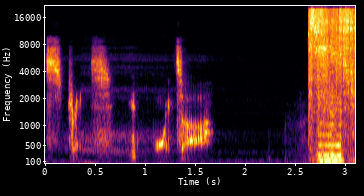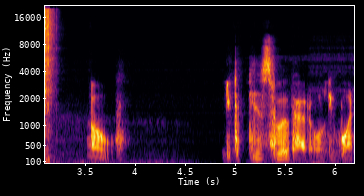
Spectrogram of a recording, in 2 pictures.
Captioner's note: zappp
